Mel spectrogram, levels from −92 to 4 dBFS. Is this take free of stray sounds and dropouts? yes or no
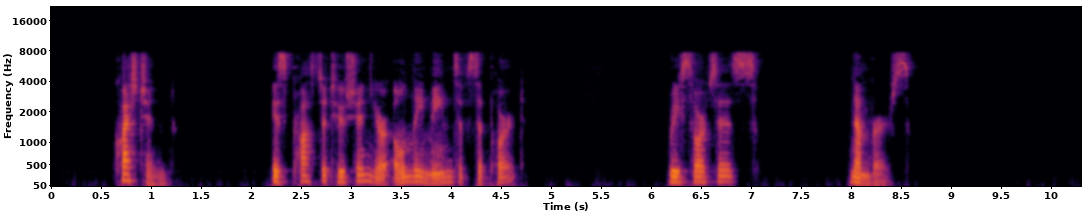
yes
